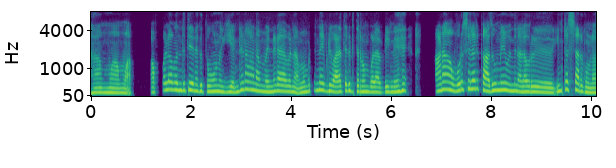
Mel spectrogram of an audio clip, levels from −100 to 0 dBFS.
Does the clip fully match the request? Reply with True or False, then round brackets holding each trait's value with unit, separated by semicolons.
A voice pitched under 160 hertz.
False (200 Hz)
